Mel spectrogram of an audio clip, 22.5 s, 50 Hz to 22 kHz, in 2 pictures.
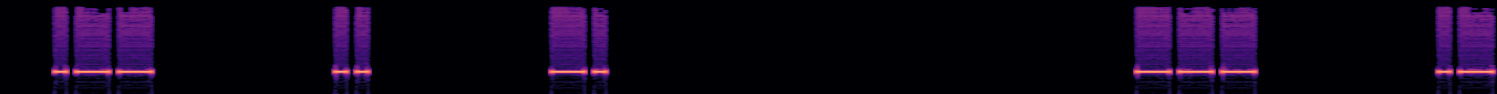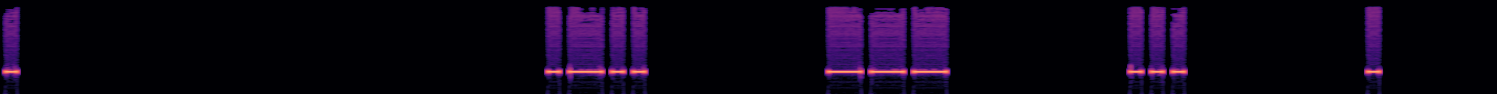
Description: Morse code, heard as a keyed tone, about 15 wpm, spaced as for 5 wpm, 1000 Hz. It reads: WIN OR LOSE
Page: New quotes every day in morse code at 5 Words per minute.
